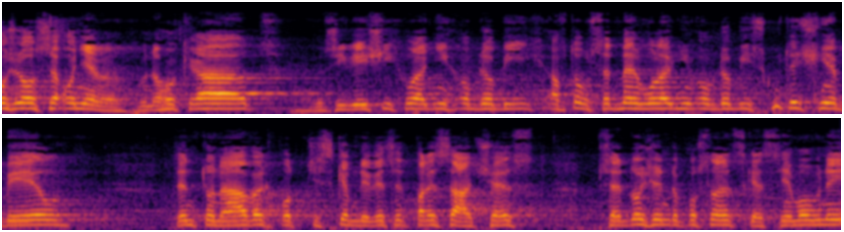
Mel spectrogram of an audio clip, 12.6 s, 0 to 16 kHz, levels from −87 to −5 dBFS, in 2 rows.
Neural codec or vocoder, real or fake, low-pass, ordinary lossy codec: none; real; 14.4 kHz; MP3, 48 kbps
